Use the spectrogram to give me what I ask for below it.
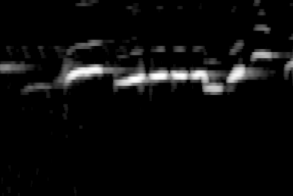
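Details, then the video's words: White-rumped shama, described as a lively singer, giving a short run of clear whistled notes, some rising and some slurred, delivered in quick succession with brief gaps between them. "murai batu dokor gacor"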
